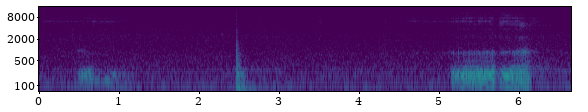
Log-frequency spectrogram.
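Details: Adult man (a father who denies snoring) asleep in his bed: soft, low, rattling snoring breaths with a brief knock between them; snoring.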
